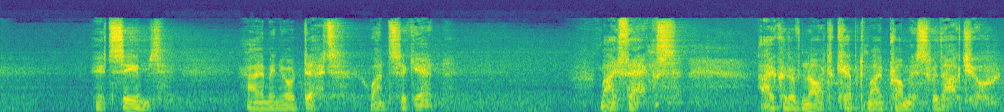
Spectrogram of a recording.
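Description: A man speaks calmly and softly, close by.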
